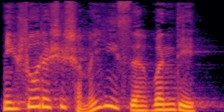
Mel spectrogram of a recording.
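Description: Gentle puzzled mother, voiced by a man. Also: on the high side, big pitch swings, normal speed. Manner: tender, questioning.

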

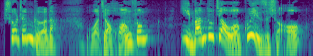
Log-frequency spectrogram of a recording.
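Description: A man doing a swaggering female killer wasp in a storybook, crying out high and sharp. The voice is husky and the recording sounds dull. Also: huge pitch swings, moderate pace, heavily acted. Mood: boastful. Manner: high, exclaiming, brash. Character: murderous female wasp, bold and curious.

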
